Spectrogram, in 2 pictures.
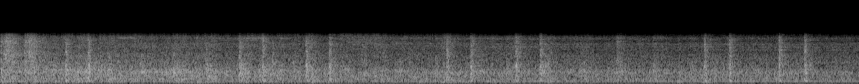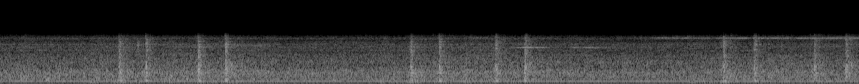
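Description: Train rolling past, its wheels clicking irregularly over the rail joints over a steady low hum. The clicks thin out and the sound eases as it draws away.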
